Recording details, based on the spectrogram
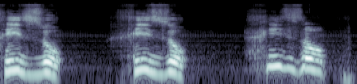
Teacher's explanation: On revient au R raclé au fond de la gorge comme le mot cracher.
